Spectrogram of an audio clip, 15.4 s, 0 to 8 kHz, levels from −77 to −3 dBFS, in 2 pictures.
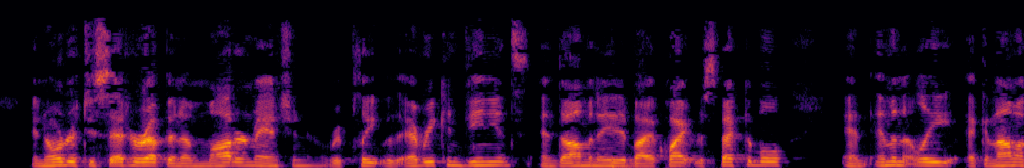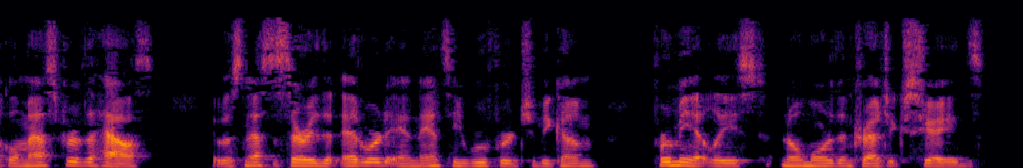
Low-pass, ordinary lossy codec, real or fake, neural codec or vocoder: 7.2 kHz; MP3, 32 kbps; real; none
